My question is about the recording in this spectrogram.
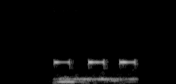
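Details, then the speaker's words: Nano BTE4 (formerly Nano X2 Recharge) rechargeable hearing aid: three quick beeps near 1 kHz after holding the lower button for three seconds, the normal power-off signal. "You'll hear three beeps."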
